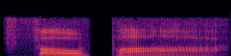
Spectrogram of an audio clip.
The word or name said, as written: faux pas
